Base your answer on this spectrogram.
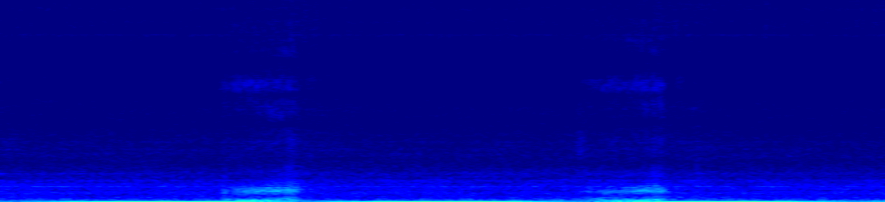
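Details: A sleeping Papillon × Japanese Chin mix dog named MAX, microphone placed beside it, snores softly: two slow rasping breaths about two and a half seconds apart over a steady low hum.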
